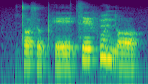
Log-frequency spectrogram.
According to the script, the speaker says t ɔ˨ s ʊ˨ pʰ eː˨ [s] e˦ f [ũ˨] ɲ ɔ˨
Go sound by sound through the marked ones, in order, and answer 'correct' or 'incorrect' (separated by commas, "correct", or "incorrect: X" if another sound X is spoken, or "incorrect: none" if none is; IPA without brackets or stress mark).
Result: incorrect: t͡s, incorrect: ũ˦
